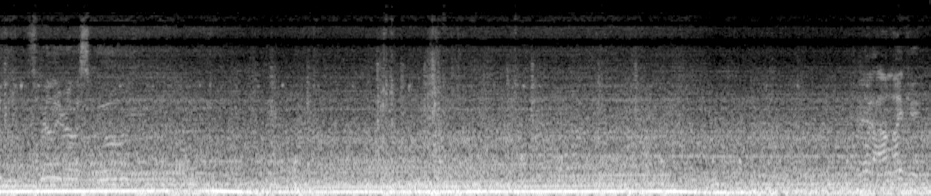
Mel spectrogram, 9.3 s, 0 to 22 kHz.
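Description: A Honda Civic with a swapped K20A Euro Type R engine idles smoothly and steadily, a loud, constant low hum with a faint overlay of voices.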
